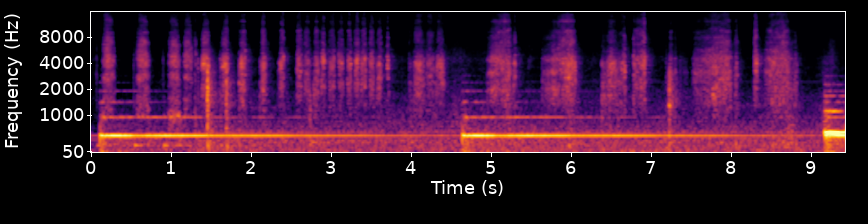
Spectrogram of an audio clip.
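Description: Charcoal stick scratching across drawing paper in quick, repeated strokes. A steady humming tone from the score sounds under it, starting sharply at the beginning and struck again about halfway through.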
